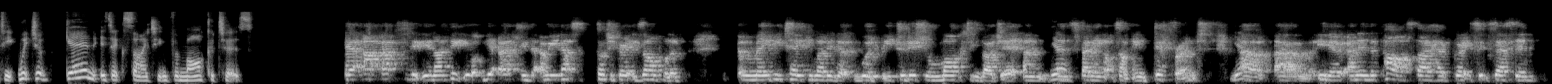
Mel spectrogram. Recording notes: Our podcasts are recorded purely via online conferencing platforms, we apologise for any minor sound quality issues.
